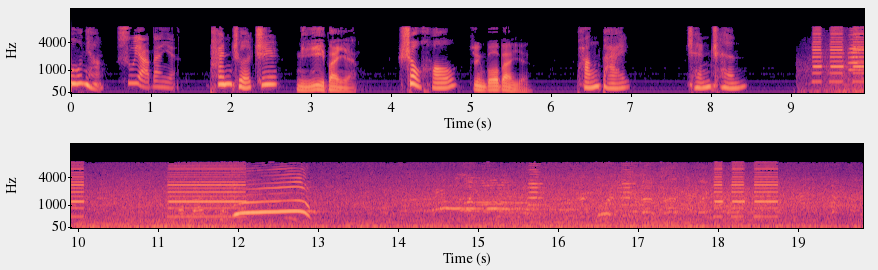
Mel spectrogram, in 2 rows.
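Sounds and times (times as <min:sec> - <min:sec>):
speech: 0:00.3 - 0:07.0, 0:07.7 - 0:08.5
busy city street traffic at nightfall: 0:09.1 - 0:19.8
car horns honking: 0:09.1 - 0:19.8
indistinct voices: 0:14.0 - 0:18.6.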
